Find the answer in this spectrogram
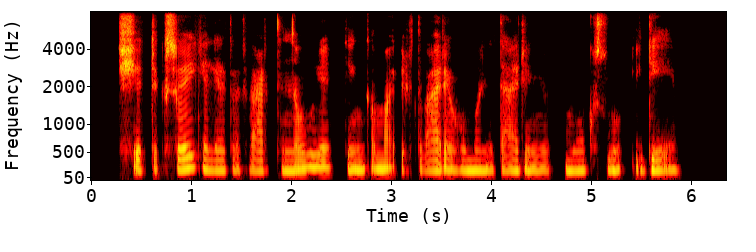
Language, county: Lithuanian, Alytus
